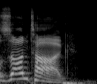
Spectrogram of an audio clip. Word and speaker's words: Sonntag: Michael Sonntag. That's the German pronunciation from having taken years of German in high school and college.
